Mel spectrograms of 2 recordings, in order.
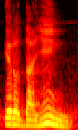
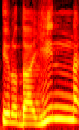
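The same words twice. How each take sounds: First: ارداین ending on a lone n, pitched lower; light emphatic nun. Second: ارداین with long doubled n and final a; heavy emphatic nun. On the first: Teacher reciting light-nun forms, ارداین said as irdayin. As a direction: let ارداین drop and close on "-yin". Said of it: "با نون خفیفه". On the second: Teacher reciting heavy-nun forms, ارداین ending in -yinna. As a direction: say ارداین as "irdayinna", holding the n. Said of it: "با نون توکید ثقیله". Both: Shown as a demonstration.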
